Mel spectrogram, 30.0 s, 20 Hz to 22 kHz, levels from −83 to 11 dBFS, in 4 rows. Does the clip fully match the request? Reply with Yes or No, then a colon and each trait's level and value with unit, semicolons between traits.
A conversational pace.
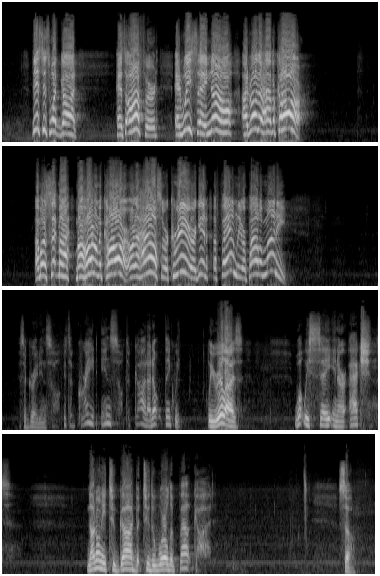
Yes: average, 145 wpm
